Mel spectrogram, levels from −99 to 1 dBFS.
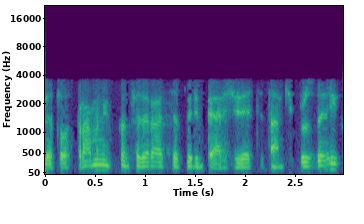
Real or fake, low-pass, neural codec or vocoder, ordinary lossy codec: real; 3.6 kHz; none; AAC, 24 kbps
